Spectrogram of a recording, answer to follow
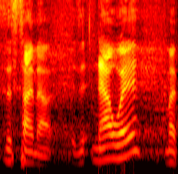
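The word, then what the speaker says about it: Naoe: Is it Naue? Am I pronouncing that correctly? Yep, Naue.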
